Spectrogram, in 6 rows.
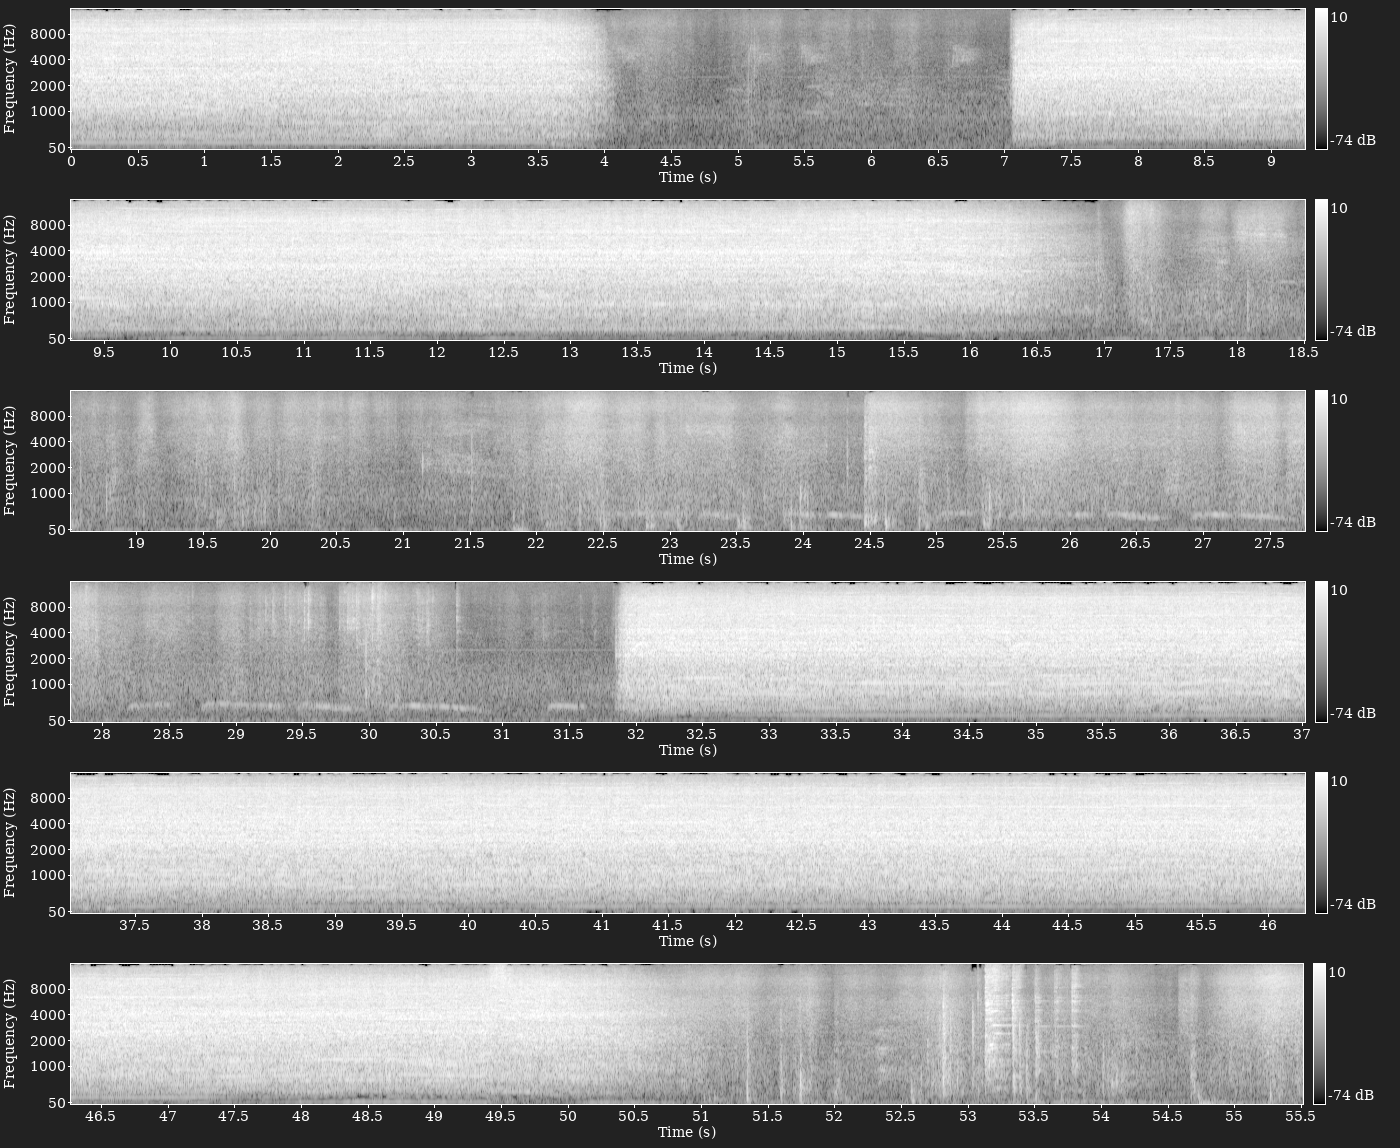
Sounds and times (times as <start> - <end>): Power tool: 0.0 - 4.1, 7.0 - 17.0, 31.8 - 51.1.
